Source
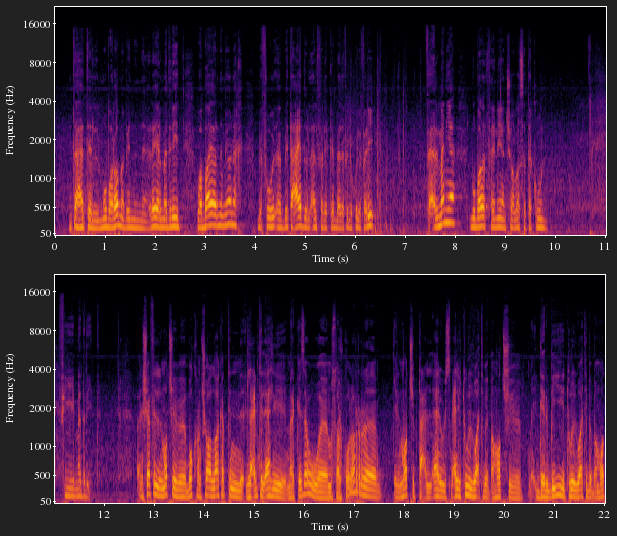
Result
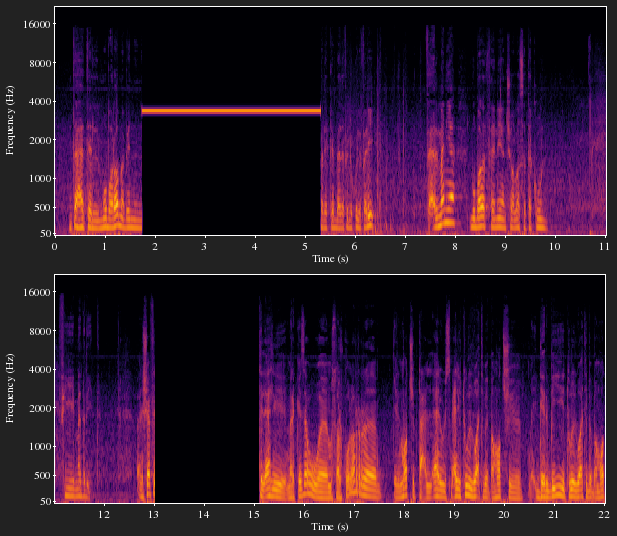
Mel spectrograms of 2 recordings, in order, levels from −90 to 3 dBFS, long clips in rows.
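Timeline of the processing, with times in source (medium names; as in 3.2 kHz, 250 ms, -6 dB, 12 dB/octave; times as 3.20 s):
1.74–5.32 s: bleep 3.38 kHz -15.5 dBFS
13.02–15.11 s: mute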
